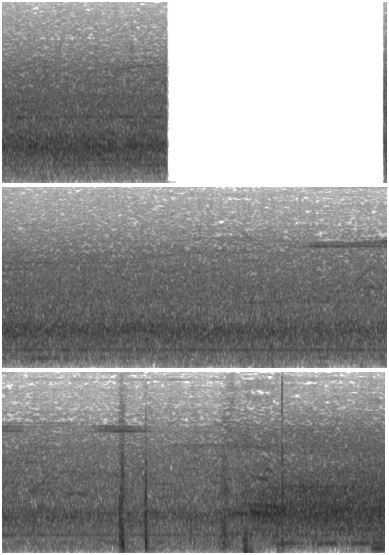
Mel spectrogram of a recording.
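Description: Stadium crowd at an IPL cricket match in a video game, a steady broad roar of spectators filling the clip, broken by a short silent gap, with a few sharp knocks and a swell of cheering near the end.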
